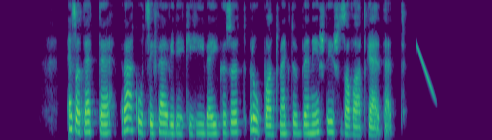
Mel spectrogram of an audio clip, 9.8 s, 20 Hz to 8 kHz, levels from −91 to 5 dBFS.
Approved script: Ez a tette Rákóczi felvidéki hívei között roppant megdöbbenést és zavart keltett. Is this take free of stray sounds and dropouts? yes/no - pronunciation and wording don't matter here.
no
